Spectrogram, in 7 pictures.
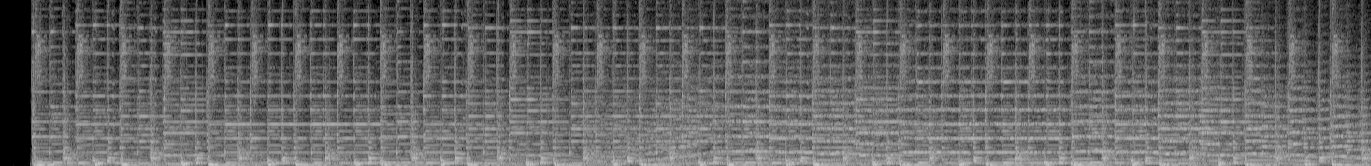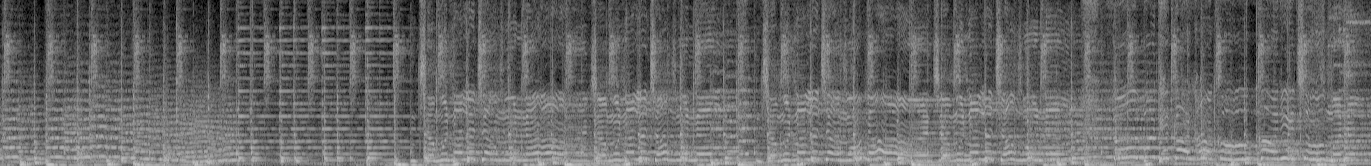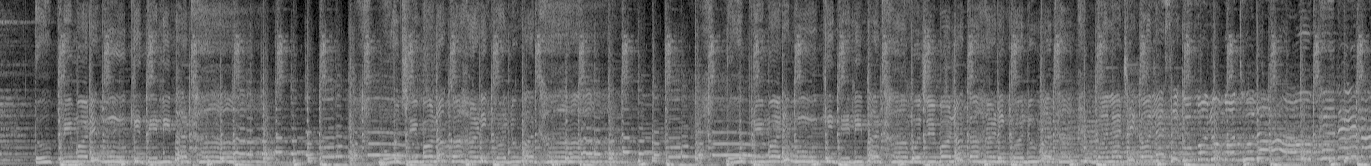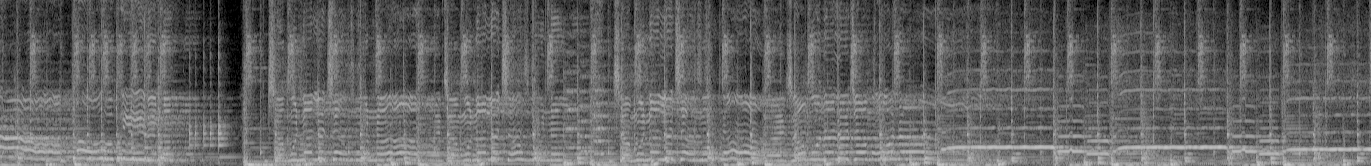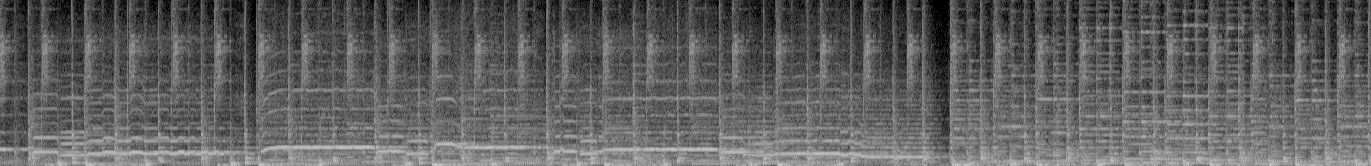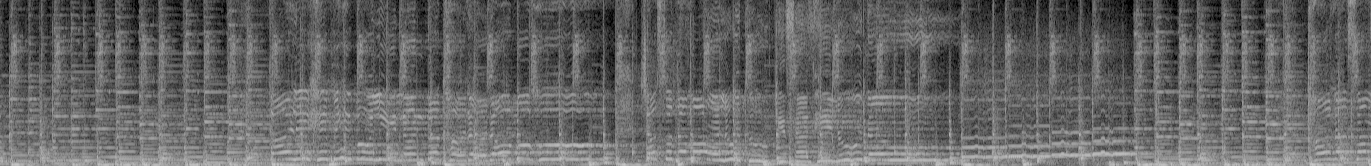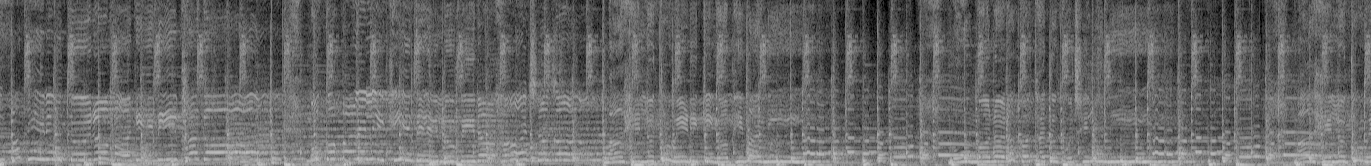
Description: Odia Bhajan
Category: Odia Bhakti Hits Songs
